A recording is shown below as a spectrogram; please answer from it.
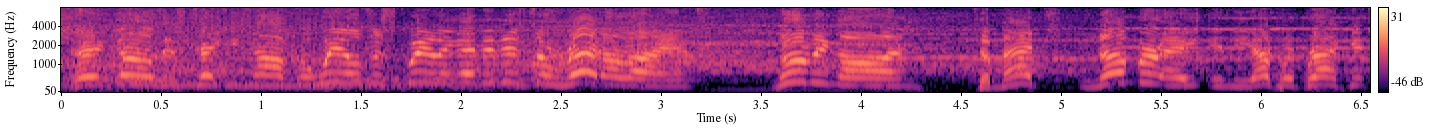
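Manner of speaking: high, climbing excited voice.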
